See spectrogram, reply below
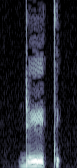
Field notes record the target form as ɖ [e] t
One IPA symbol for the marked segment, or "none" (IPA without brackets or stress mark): e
